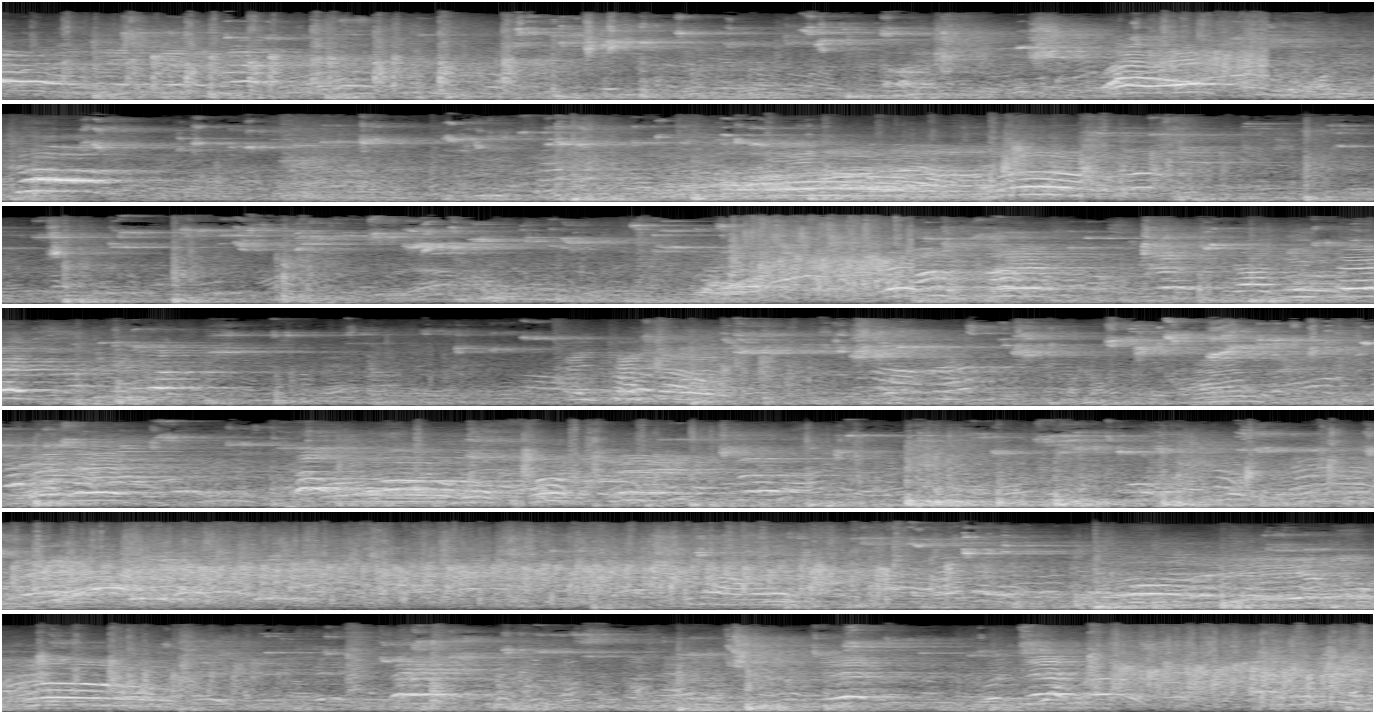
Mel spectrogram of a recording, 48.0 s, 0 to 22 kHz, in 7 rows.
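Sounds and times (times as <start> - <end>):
basketball bouncing on court: 30.6 - 33.8, 39.4 - 41.0, 44.5 - 45.2.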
